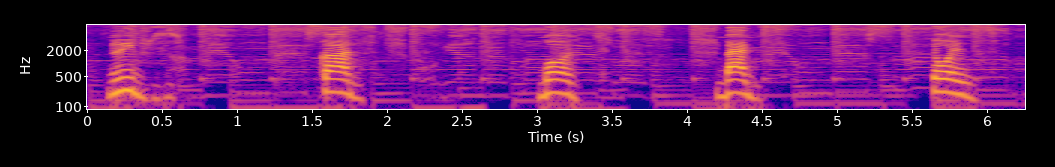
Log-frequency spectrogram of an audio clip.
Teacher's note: you are having vibration in your throat so they are called voiced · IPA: /z/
